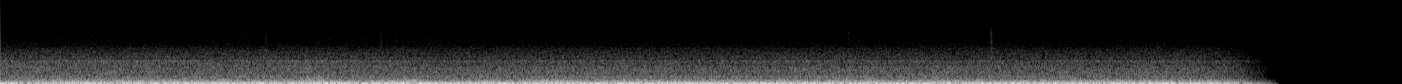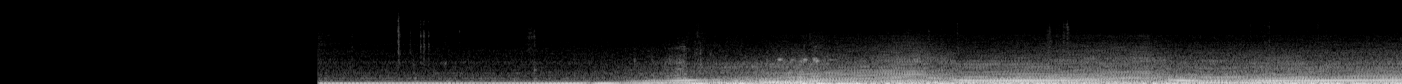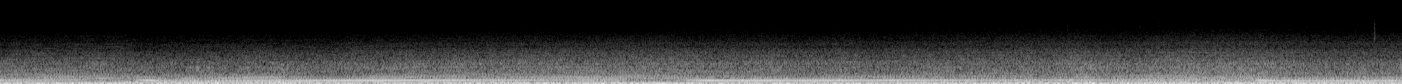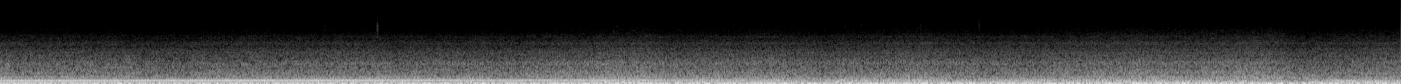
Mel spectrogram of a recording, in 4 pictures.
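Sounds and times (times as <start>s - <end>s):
road and wind noise: 0.0s - 12.8s, 17.2s - 56.0s
car engine accelerating: 17.2s - 56.0s.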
